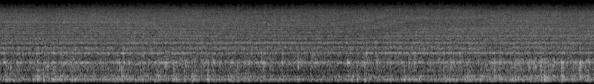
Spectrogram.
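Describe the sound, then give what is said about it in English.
Steady, dense sizzling of food frying in a pan with a lid on, a continuous hissing crackle at an even level, with no one speaking. “It's really frying now, and I put that lid on there.”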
